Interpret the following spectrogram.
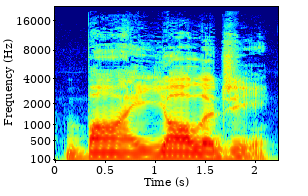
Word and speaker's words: biology: Notice uh so so for example in biology the I and the O are both clear. So it's biology. I O. So notice the dot between the two vowels. So that's a dot. This dot separates the syllables. Usually the second clear vowel has the stress.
